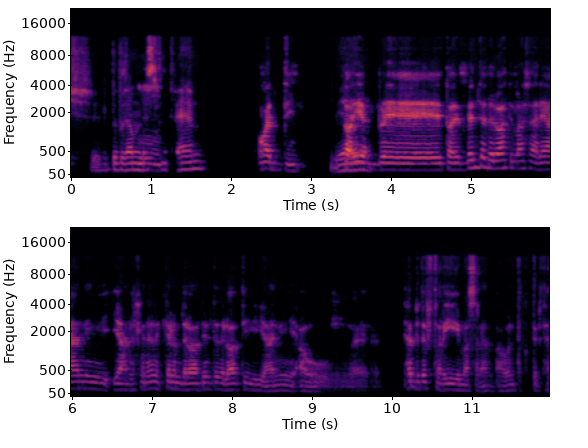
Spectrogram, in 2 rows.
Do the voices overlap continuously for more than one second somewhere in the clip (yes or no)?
no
